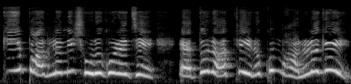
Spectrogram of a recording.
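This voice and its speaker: A woman's voice: very high voice, lively intonation, moderate pace. A woman voicing an exasperated, scolding village mother in a children's puppet cartoon, complaining in a fretful way.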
